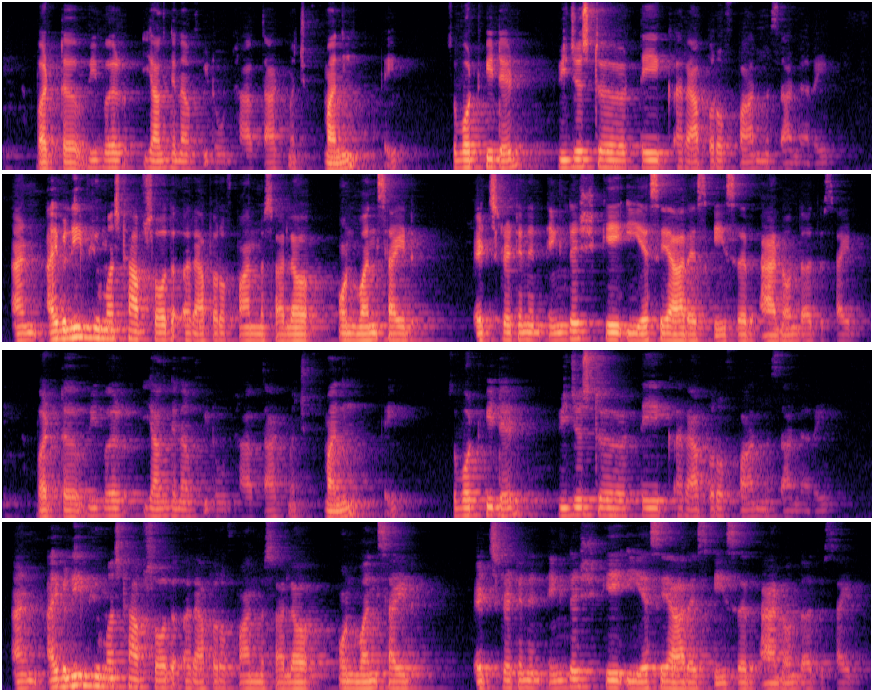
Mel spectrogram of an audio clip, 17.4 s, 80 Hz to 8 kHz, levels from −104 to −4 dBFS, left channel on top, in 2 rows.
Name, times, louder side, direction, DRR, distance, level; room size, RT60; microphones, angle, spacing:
voice 1, 0.4-2.9 3.2-3.5 3.8-3.9 4.5-5.2 5.6-8.2 8.8-11.8 12.1-12.8 13.4-17.2, left 4 dB, 80° left, 10 dB, 0.8 m, -28 dB
10.5 x 5.7 x 7.9 m, 0.77 s
head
